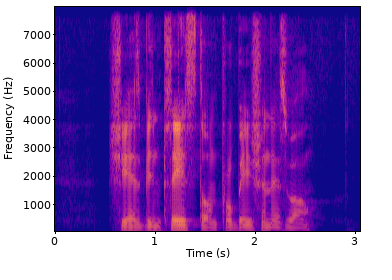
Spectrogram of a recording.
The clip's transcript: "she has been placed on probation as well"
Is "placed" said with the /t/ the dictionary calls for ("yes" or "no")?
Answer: yes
